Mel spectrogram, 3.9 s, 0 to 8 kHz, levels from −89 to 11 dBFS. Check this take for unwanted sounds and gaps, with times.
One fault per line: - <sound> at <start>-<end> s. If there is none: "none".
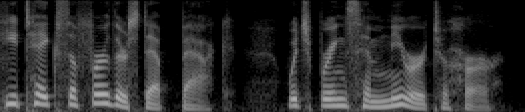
none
